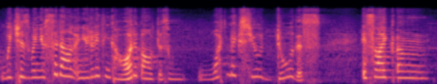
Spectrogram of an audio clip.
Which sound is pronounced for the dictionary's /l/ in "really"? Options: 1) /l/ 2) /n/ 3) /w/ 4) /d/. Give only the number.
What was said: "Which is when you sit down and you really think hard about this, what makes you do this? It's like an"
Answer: 2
